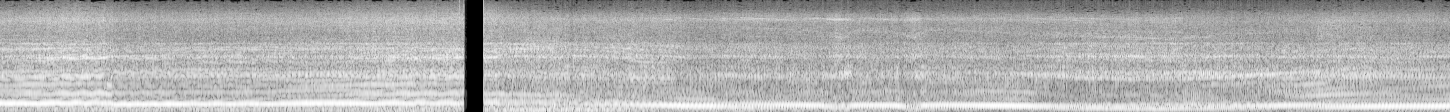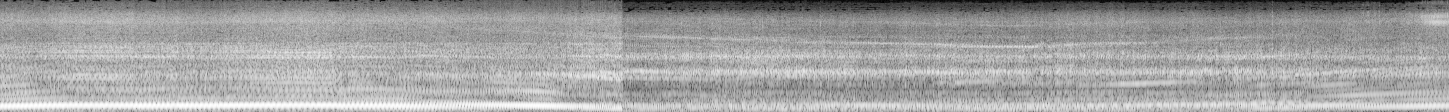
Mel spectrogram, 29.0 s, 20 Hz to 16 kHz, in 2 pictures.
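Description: Triumph Daytona 675R inline-three engine heard onboard at track pace: revs rise and fall through the gears, with quick dips on downshifts and long pulls at high revs. The sound cuts out for an instant about five seconds in, and near the end it grows softer and duller before the revs climb again.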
